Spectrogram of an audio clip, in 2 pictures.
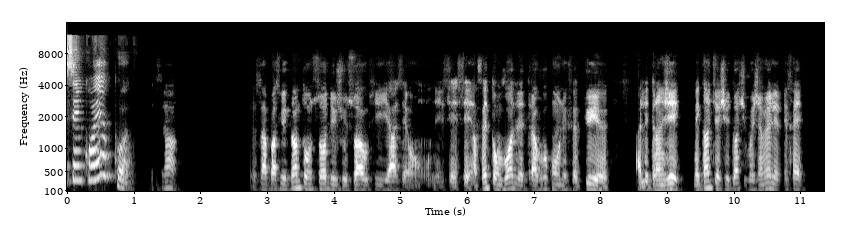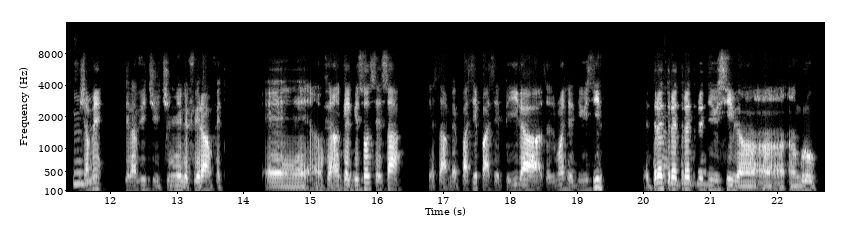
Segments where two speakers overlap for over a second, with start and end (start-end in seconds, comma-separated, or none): none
